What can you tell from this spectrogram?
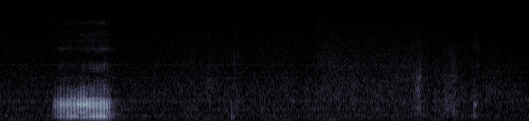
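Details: A young rescue French Bulldog puppy napping gives one rough, rumbling snore, then the room falls quiet apart from faint rustles.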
